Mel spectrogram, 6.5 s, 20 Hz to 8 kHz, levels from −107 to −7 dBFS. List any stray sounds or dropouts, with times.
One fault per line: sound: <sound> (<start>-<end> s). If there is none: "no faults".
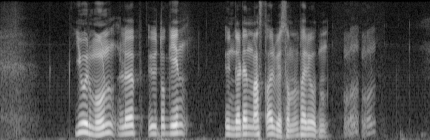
sound: laugh (5.1-5.6 s)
